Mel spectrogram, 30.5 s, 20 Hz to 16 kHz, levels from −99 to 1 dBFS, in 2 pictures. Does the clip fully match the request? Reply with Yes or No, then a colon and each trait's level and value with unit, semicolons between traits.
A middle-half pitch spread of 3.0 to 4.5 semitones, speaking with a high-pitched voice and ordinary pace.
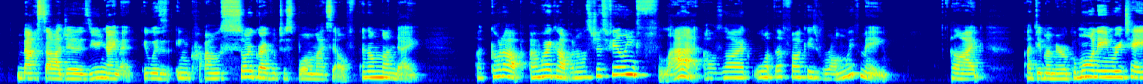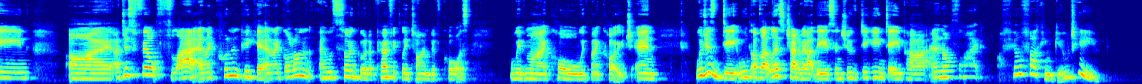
Yes: average, 4.0 semitones; high, 215 Hz; average, 195 wpm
